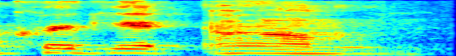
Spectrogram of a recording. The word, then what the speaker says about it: Cricut: explorers or something well I'm saying it wrong like wicket Cricut explore air or all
